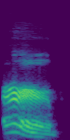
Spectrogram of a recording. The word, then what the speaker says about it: herb: pronounce that h but here in the united states with a little bit of french influence we tend to drop that h and just say herb but however you say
